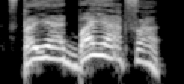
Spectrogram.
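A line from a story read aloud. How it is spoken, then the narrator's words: Deep breath, shouted. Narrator (Russian): Я вдохнул полной грудью и прокричал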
